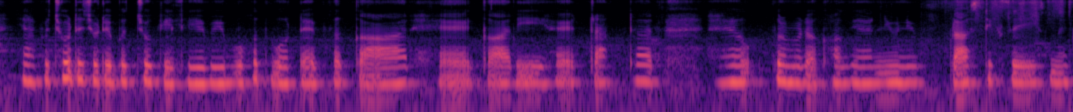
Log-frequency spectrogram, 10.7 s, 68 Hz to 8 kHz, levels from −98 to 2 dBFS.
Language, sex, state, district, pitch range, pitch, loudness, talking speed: Hindi, female, Bihar, Madhepura, 235-255 Hz, 245 Hz, -42 LUFS, 150 wpm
